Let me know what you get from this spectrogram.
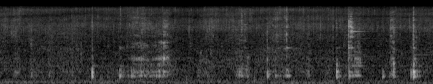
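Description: Steel ladle scraping and clicking against a metal pot while chopped onions, curry leaves and ginger-garlic paste fry in oil with a steady sizzle. The paste is being fried until its raw smell is gone.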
